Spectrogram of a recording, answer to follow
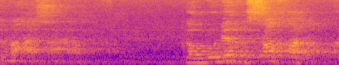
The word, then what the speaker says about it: Safar: pengucapan bahasa Arab kemudian Safar tidak boleh dikasih alif lam assafar kemudian berikutnya adalah Rabiul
